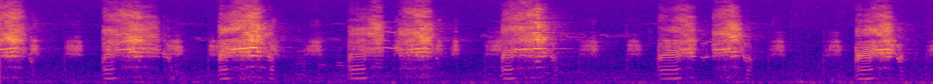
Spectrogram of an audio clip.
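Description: A goose gives loud, harsh honks, singly and in quick doubled bursts, about one every second or so, with short gaps between.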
